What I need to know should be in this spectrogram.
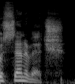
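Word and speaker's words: Savinovich: At E13A, did you hear about Andrade's controversial interview with Hugo Senovich? That's how you pronounce his last name.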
